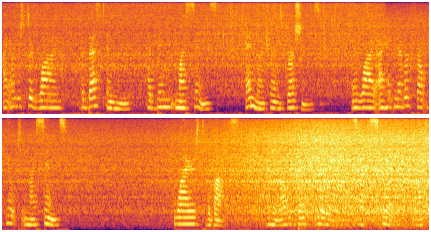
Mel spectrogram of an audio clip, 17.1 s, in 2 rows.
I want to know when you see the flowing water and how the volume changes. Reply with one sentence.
The flowing water can be heard from 0.0 to 17.0 s, getting louder.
